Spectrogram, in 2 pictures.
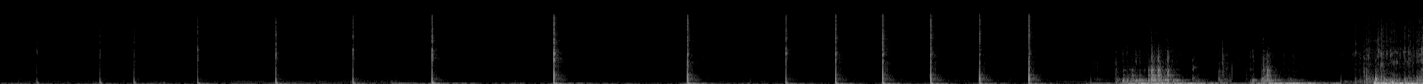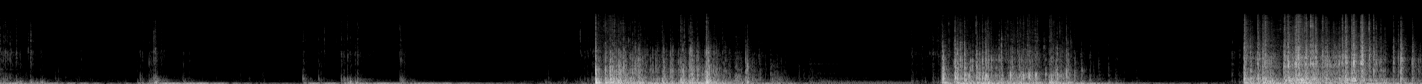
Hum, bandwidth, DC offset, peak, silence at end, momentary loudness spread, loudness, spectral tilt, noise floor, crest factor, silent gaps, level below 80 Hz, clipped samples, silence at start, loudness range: none; 11 kHz; under 0.1%; 0 dBFS; 0 s; 27 LU; -25 LUFS; -6.5 dB/octave; -64 dBFS; 28 dB; none; -34 dBFS; under 0.1%; 1 s; 21 LU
